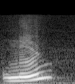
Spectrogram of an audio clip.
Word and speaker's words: nu: You pronounce it nu.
